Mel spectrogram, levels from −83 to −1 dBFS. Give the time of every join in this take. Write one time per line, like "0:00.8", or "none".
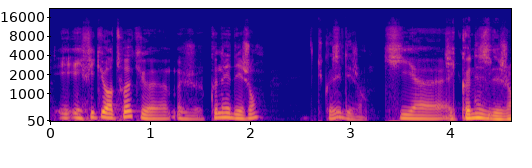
none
